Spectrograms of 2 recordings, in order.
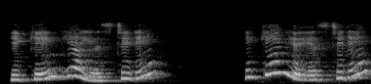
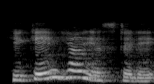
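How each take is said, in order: First: He came here yesterday with the tune rising high at the end; question tune. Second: Falling statement tune on He came here yesterday. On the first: Teacher to class, turning the statement into a rising question. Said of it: "I'm rising the tone and making it a question". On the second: Teacher to class, showing a statement with a falling tune. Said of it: "is a statement". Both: Shown as a demonstration.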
